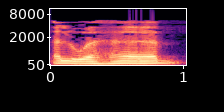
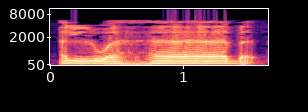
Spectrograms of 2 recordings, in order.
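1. الـ b الأخير بالكاد يُخرج، الشفتان تنطبقان فقط. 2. الـ b الأخير يُنطق بقلقلة متوسطة. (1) "وكذلك لا يضعف" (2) "صوت عضوي النطق متوسطا"

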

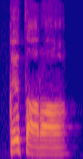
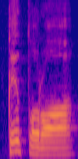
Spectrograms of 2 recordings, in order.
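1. بعد صوت التاء حركة فتحة كاملة. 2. بعد صوت التاء حركة خفيفة فقط. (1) "ما اقولش قطرة" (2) "اقول قطرة"

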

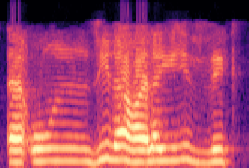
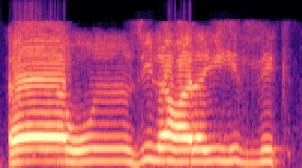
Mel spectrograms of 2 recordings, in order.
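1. الهمزتان محققتان، دون إدخال ألف بينهما. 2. الهمزة الثانية مسهّلة، مع إدخال ألف بينهما. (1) "مثل حفص" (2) "هذا مثل قالون"

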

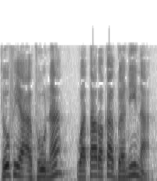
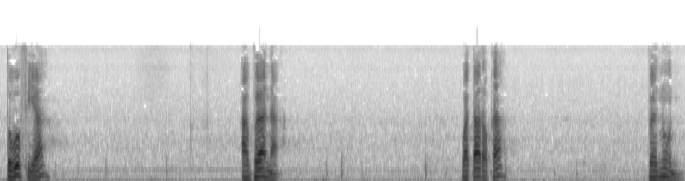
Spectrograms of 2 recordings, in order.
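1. Kata kedua memiliki huruf u setelah b. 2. Kata kedua memiliki huruf a setelah b. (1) "Harusnya apa? Tufiya abuna, dibaca rafa harusnya ya" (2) "Salah ini bacaannya"

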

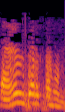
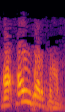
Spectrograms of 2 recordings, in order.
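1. الهمزة الثانية مخففة، وليست منطوقة كاملة. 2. الهمزة الثانية منطوقة كاملة وواضحة. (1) "الذي معتاد أن يسهل الهمزة يقول أعنذرتهم" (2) "يقول بين الهمزة الثانية أأنذرتهم"

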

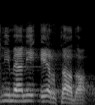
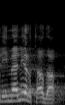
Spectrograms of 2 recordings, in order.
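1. تبدأ الكلمة الثانية بهمزة. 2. تتصل الكلمتان بلا همزة. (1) "ما نقولش ليماني ارتضى" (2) "فإذا وصلنا ليماني حذفنا الهمزة"

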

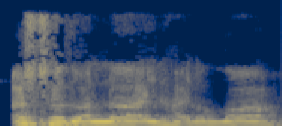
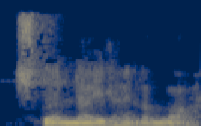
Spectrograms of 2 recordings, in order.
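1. Frasa ini diucapkan dengan suara keras dan tinggi. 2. Frasa ini diucapkan dengan suara lembut dan rendah. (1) "tapi dengan suara keras seperti biasa azan biasa" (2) "dengan suara yang munkhafid, yakni suara yang lirih"

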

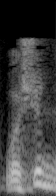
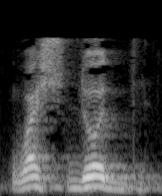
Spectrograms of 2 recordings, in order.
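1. يُدغم الحرفان الدالان فيصيران دالًا واحدة مشددة. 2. الحرفان الدالان منفصلان. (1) "لكان صحيحا" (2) "بالفك"

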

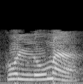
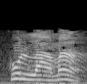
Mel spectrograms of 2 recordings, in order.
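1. Vokal setelah L ganda adalah 'u'. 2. Vokal setelah L ganda adalah 'a'. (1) "bukan kulluma" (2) "itu yang betul sambung"

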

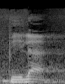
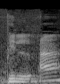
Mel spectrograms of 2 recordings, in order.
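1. Huruf l langsung menyambung ke a, tanpa hamzah. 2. Hamzah memisahkan l dan a.

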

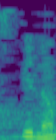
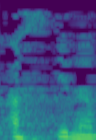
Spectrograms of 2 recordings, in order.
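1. Hamzah itu tersambung dengan lancar ke kata sebelumnya. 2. Hamzah itu dilafalkan terpisah dengan hentian glotal. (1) "hamzanya hamzah wasal" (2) "bukan askina"

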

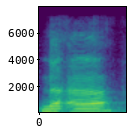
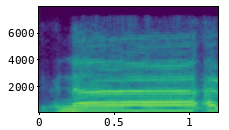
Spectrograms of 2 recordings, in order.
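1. تأتي الهمزة قبل حرف المد. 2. تأتي الهمزة بعد حرف المد. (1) "لاحظ الهمزة بعد النون" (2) "يؤخرها ابن ذكوان إلى ما بعد الألف"

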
